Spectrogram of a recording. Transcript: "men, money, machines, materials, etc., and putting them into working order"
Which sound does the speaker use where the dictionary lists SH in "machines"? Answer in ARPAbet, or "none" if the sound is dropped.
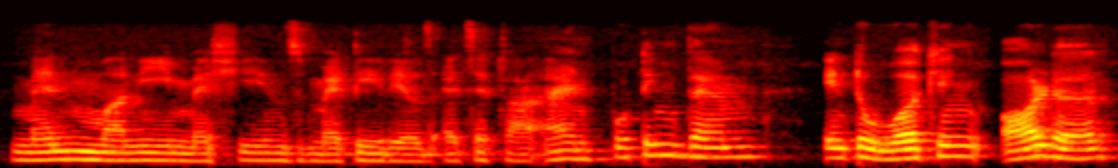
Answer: SH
